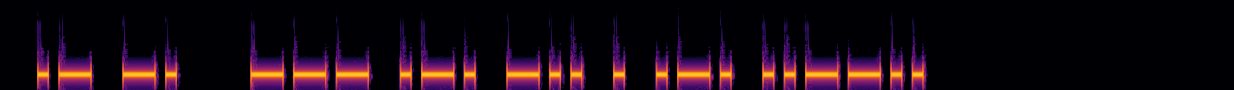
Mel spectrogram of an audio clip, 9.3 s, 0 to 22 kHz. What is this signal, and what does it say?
Morse code, heard as a keyed tone, about 15 wpm, 700 Hz. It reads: AN ORDER?
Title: Sentences from Top 1600 Words 15wpm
